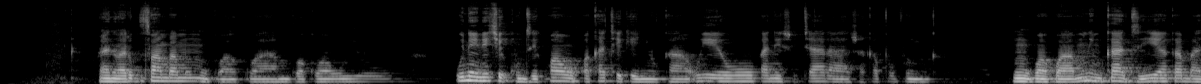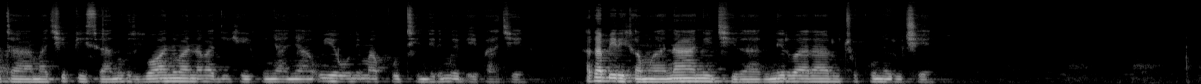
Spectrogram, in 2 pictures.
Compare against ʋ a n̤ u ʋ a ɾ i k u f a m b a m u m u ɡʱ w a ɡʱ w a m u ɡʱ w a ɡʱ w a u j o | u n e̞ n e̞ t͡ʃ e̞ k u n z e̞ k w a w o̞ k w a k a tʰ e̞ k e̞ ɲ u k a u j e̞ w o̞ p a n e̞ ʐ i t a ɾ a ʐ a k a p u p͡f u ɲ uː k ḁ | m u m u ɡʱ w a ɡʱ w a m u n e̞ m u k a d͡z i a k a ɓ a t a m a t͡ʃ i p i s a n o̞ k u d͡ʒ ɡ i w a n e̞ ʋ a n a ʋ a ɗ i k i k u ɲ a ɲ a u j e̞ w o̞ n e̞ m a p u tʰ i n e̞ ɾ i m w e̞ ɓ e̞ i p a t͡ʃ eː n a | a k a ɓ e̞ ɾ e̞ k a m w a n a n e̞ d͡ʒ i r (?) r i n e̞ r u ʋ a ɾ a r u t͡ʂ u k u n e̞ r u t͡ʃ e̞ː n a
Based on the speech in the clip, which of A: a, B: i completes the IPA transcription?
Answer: A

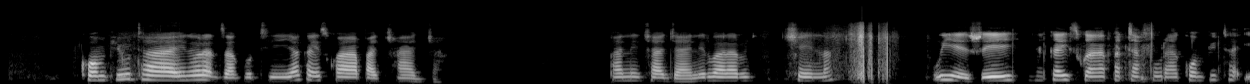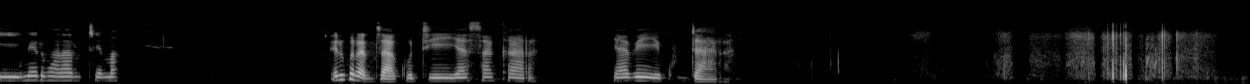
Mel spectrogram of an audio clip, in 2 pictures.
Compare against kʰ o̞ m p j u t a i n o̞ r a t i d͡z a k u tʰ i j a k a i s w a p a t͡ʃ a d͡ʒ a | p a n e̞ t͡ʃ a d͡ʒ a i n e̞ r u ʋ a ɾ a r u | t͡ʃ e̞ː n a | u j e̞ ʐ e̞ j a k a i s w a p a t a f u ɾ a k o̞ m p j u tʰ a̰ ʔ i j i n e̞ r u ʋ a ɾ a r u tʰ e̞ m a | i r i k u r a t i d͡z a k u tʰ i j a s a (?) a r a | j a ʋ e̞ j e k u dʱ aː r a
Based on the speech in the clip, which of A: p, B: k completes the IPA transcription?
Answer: B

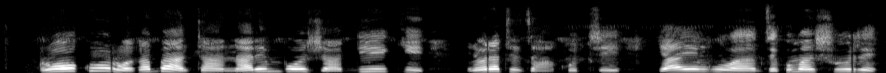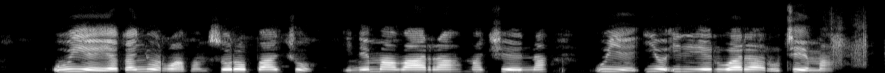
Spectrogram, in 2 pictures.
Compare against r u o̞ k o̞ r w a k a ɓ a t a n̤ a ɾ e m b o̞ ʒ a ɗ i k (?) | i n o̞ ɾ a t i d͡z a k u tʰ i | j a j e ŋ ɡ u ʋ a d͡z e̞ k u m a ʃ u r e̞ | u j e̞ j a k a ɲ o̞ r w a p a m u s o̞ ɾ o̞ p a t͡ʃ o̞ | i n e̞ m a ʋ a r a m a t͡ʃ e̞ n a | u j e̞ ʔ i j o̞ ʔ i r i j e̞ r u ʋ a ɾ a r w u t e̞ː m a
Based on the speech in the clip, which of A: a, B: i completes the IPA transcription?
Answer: B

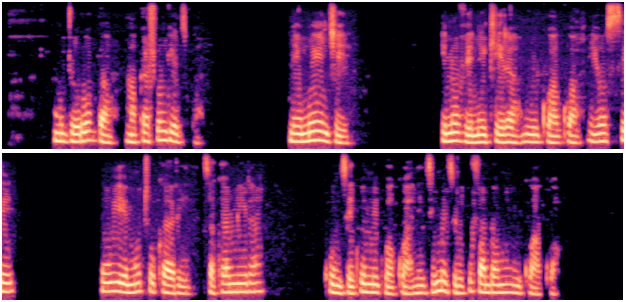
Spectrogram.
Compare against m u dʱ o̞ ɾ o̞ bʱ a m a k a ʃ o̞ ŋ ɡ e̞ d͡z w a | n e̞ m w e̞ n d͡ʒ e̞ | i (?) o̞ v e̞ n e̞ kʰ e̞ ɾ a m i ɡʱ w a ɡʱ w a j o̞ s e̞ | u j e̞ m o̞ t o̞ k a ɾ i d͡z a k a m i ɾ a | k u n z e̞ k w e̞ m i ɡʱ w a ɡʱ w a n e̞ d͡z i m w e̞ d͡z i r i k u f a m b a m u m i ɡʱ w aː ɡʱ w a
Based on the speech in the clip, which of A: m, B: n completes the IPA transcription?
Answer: B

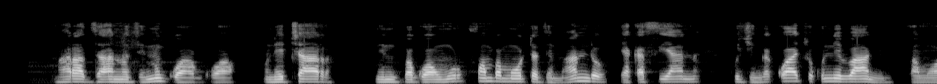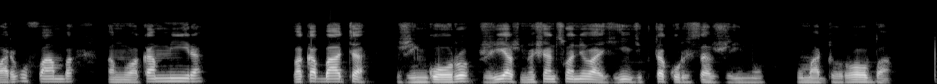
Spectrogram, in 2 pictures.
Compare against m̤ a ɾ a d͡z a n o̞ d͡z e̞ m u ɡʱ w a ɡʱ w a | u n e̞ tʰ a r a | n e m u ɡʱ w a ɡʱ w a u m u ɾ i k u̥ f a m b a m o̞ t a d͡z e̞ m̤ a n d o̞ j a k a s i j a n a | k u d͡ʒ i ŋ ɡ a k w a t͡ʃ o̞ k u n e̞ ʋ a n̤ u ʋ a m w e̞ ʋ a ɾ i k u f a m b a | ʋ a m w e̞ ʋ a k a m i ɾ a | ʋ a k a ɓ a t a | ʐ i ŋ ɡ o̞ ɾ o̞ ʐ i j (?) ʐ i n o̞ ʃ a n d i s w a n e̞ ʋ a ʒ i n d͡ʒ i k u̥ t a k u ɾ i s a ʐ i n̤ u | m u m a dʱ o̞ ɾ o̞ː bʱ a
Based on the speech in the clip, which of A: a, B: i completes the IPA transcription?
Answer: A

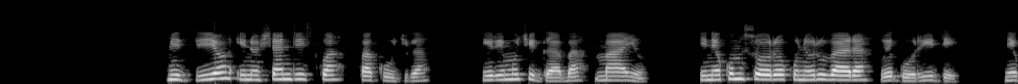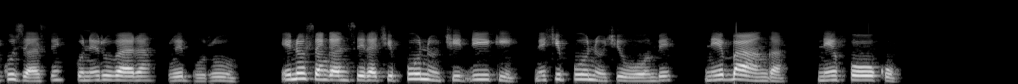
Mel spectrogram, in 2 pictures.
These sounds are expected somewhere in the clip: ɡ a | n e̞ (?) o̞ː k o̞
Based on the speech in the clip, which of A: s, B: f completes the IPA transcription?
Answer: B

